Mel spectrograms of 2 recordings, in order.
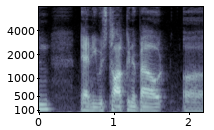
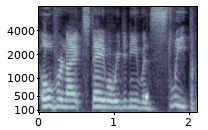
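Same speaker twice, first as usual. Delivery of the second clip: loud, higher-pitched fed-up tirade; exasperated rant; 6 semitones higher, 7 dB louder than usual. Acted. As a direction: rant loudly about being cheated out of a night. Fed-up rant about the costly night.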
